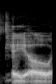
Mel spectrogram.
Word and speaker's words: KO: that name, I said my name is KO and everyone says Co. I said, okay, I got to figure this out. So I did K_O_.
